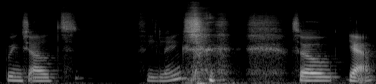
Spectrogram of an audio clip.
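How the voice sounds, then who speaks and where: Woman who stutters, flat even voice. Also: fairly low pitch, extremely slow. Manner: stutters openly with blocks and repeated sounds; calm, reflective, thinks aloud with fillers. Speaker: vlogger. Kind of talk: casual talk to camera.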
